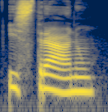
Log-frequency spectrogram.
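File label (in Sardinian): "istranu", Sardinian, female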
